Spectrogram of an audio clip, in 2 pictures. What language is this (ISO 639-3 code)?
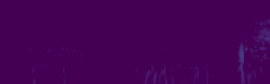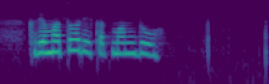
rus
